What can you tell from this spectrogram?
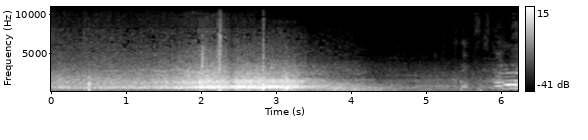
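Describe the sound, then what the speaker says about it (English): A cricket crowd at an England versus Australia match cheers and claps loudly, a steady roar of voices and hand clapping that swells to a peak midway and then eases back, with a few sharper claps near the end. "Smiling faces all around, a lot of hand clapping, trying to will their team forward, trying to push their team to victory"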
